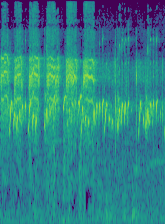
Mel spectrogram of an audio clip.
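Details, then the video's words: Golden bulbul calling in agitation alongside a trapped bulbul, Sumatran forest, a bird-luring sound: rasping bursts with quick chirp runs beneath, loud at first, then lighter scattered chirps. "suara kutilang emas ribut sama kutilang kejepit paling ampuh pikat burung"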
